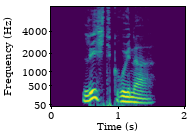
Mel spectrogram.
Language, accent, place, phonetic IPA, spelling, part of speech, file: German, Germany, Berlin, [ˈlɪçtˌɡʁyːnɐ], lichtgrüner, adjective, De-lichtgrüner.ogg
- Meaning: inflection of lichtgrün: 1. strong/mixed nominative masculine singular 2. strong genitive/dative feminine singular 3. strong genitive plural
